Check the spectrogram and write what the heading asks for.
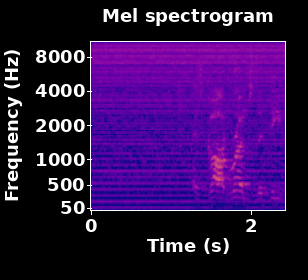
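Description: Near silence: a steady low electrical hum in the recording, with a faint voice murmuring briefly near the end.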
